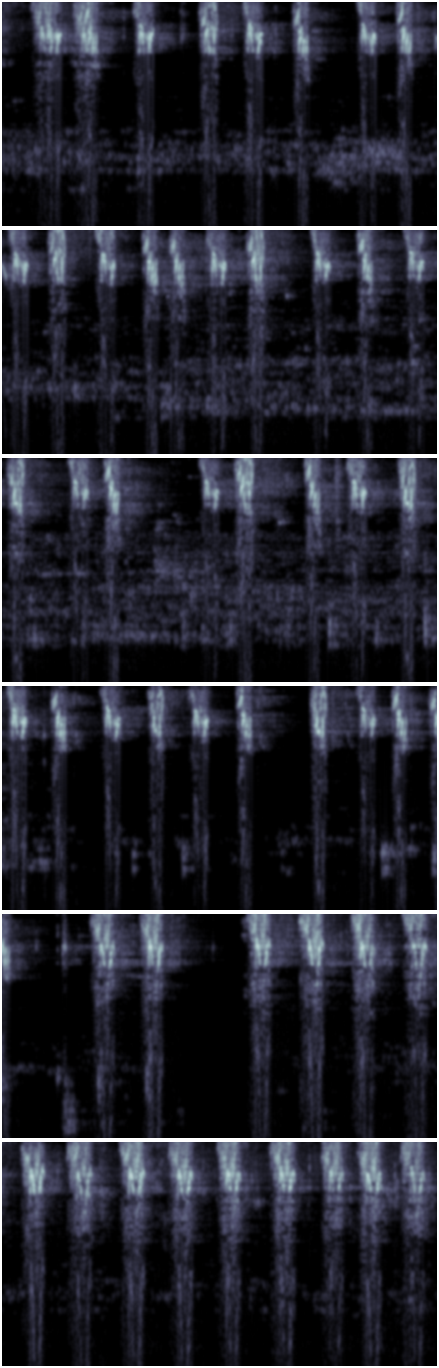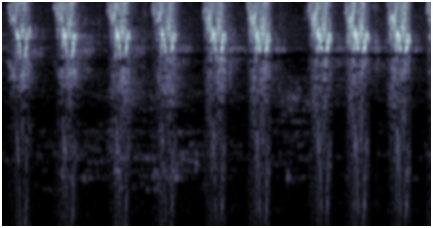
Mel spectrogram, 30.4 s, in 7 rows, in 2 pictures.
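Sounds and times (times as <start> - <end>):
sparrow chirping: 0.0 - 19.2, 19.8 - 30.3.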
